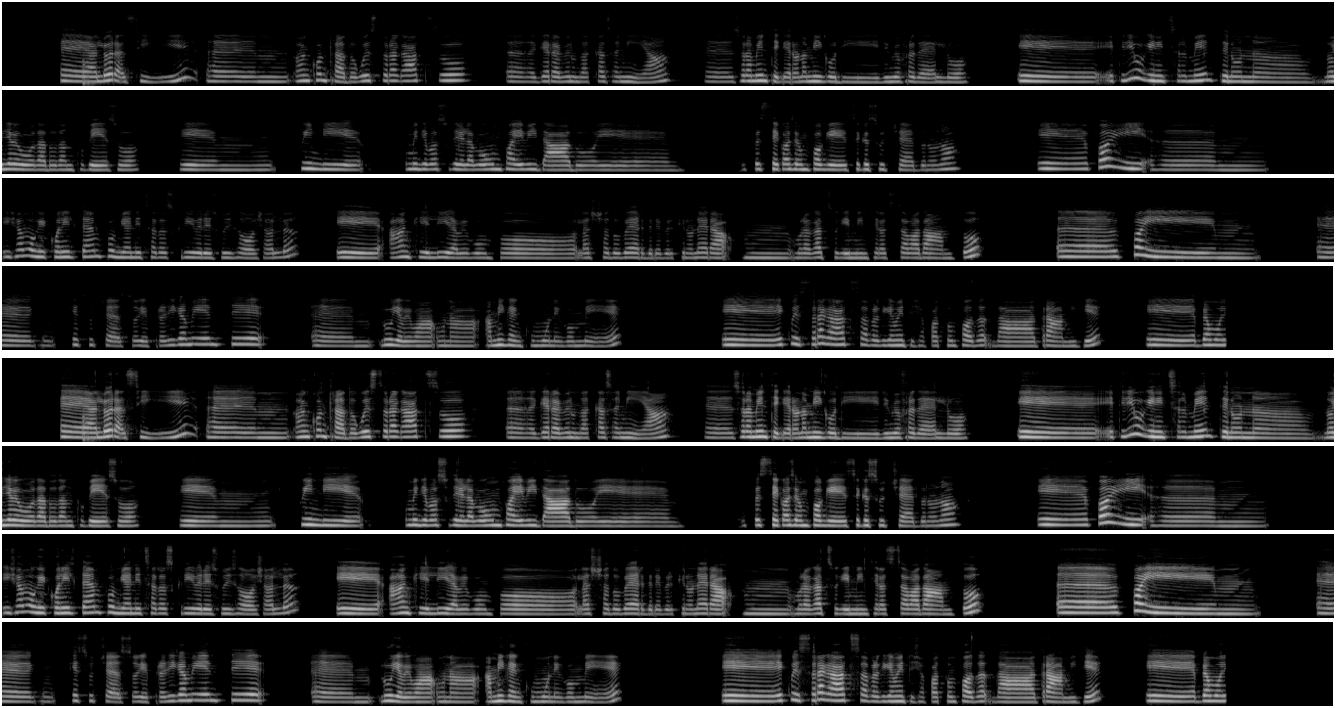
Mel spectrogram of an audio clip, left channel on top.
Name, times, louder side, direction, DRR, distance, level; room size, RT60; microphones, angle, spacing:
voice 1, 0.6-4.7 5.0-6.7 7.0-9.7 10.2-14.7 15.1-16.1 16.3-16.9 17.4-20.1 20.8-22.9 23.7-26.0 26.6-29.6 30.0-36.4 37.2-39.2 39.8-42.6 43.0-46.2 47.2-51.0 51.4-52.2, right 4 dB, 50° right, 0.9 m, -29 dB
head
